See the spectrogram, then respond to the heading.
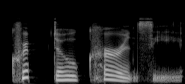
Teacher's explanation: I underlined cry because this would be secondary stress and secondary stress is longer but not higher. So currency is the primary.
